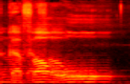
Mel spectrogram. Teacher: یہاں کاف اور فا دونوں باریک ہیں، اور رو کو موٹا ادا کرنا ہے، واو مدہ ہے۔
